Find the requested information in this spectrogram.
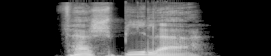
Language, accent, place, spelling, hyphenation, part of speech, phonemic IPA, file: German, Germany, Berlin, Verspieler, Ver‧spie‧ler, noun, /fɛʁˈʃpiːlɐ/, De-Verspieler.ogg
- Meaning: 1. agent noun of verspielen 2. agent noun of verspielen: One who gambles something away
